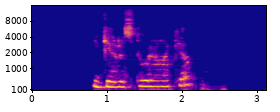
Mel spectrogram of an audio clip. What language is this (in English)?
Kabyle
